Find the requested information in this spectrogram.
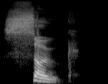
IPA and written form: səʊk (soak)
